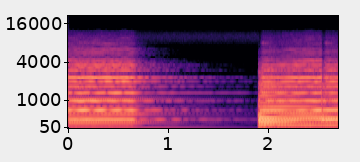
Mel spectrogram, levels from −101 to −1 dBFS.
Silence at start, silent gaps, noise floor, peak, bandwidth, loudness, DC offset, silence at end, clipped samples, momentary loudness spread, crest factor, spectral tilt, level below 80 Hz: 0 s; none; -59 dBFS; -4 dBFS; 11 kHz; -19 LUFS; under 0.1%; 0 s; under 0.1%; 13 LU; 16 dB; -5.5 dB/octave; -56 dBFS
